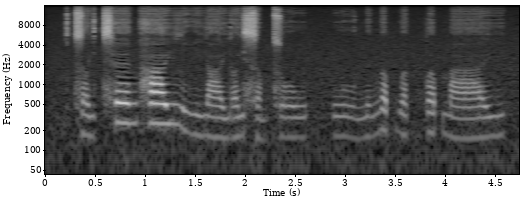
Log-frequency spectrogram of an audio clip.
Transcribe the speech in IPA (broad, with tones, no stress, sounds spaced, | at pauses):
t͡s ɐ˨˩ j t͡sʰ ɛː˥ ŋ h aː˥ j l iː˨ j aː˨ j ɐ˧ j s ɐ˨˩ m t͡s o˧ w | w uː˨˩ n̪ ɪ˨˥ ŋ ɐ˨˥ p̚ w ɐ˨˥ k̚ p ɐ˧ p̚ m aː˨˧ j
